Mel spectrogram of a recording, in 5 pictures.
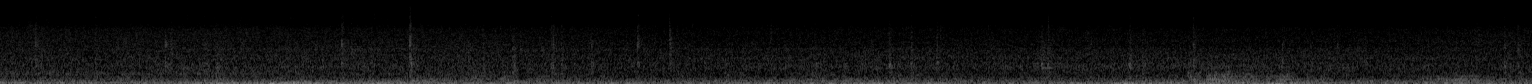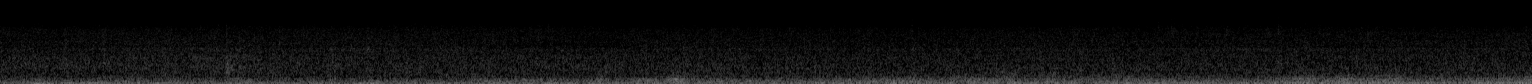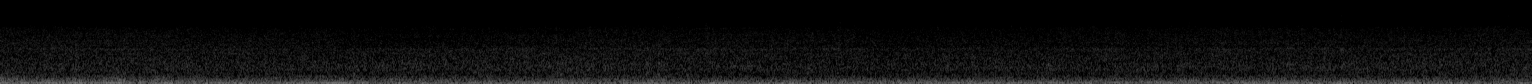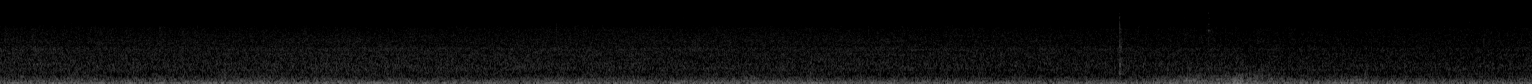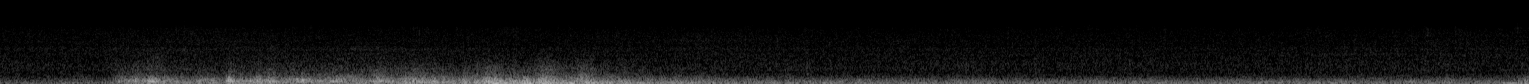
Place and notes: the rain is almost over - zoom - H1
